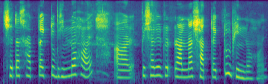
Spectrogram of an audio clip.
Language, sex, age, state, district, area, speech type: Bengali, female, 45-60, West Bengal, Jalpaiguri, rural, spontaneous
